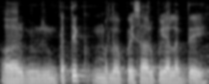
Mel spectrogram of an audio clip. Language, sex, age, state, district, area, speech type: Maithili, male, 18-30, Bihar, Saharsa, rural, spontaneous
